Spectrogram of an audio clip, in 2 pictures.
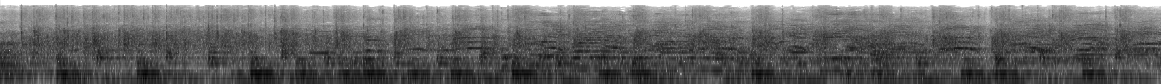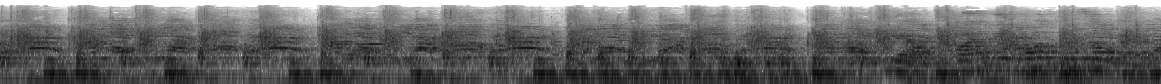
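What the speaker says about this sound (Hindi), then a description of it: "खूबसूरत क्वायर के लिए जोरदार तालियां।" Loud, sustained clapping from a church congregation at a Christmas festival for a choir, mixed with shouts and cheers, with a full crowd carrying on without pause.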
